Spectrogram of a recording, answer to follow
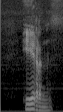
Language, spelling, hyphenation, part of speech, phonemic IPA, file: Dutch, eren, eren, verb / adjective / noun, /ˈeːrə(n)/, Nl-eren.ogg
- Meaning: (verb) 1. to honor/honour, to pay homage/respects 2. to respect, hold in high regard 3. to adorn, decorate 4. to (sometimes restore a fiancée's) honor by marriage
